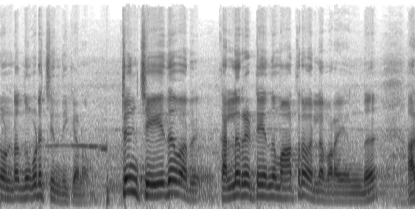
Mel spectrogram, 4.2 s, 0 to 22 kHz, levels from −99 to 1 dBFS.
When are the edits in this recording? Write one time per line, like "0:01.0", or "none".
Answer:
0:01.1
